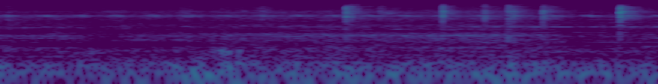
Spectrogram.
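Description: Pork ribs cooking over a charcoal grill, heard faintly: a low hiss with a few small, quick crackles in the second half, over a low steady rumble.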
